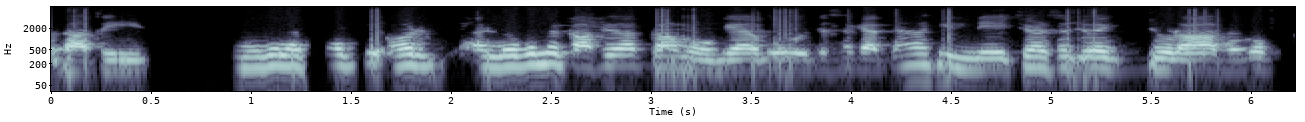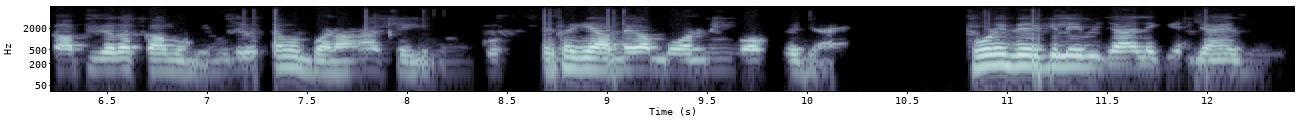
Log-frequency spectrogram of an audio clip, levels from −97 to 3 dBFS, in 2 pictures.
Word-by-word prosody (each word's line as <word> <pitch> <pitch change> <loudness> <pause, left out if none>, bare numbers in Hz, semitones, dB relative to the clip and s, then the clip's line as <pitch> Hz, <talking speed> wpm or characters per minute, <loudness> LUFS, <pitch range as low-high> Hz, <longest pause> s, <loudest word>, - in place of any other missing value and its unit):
बताते 125 +1 +1
ही 130 0 -4
हैं। 125 - -8 0.5
मुझे 155 +3 0
लगता 170 +2 -2
है - - -7
कि 175 - -3
और 180 0 +5
अ, 175 -2 -6
लोगों 170 +4 +3
में 195 -1 +3
काफ़ी 165 0 +2
ज़्यादा 175 -2 +2
कम 165 0 -1
हो 130 - +1
गया 130 +1 +1
है - - +2
वो 410 -1 -2
जैसे 415 - -15
कहते 140 +3 -2
हैं 185 - -6
ना 190 - -1
कि 185 -3 -5
नेचर 140 +3 -1
से - - -2
जो 155 - +4
एक 145 - -3
जुड़ाव 135 -2 +3
है - - -1
वो 145 - 0 0.2
काफ़ी 130 +1 -2
ज़्यादा 140 +1 +4
कम 130 -1 +3
हो 125 - -4
गया - - -15
है। - - -22
मुझे 125 - -11
लगता 145 +3 -4
है 160 - +1
वो 150 - -4
बढ़ाना 120 +2 -1
चाहिए 120 -1 -8
उनको 115 +2 -18 0.2
जैसा 155 - 0
कि 150 - +2
आपने 145 +1 +2
कहा 145 - +7
मॉर्निंग 130 +1 -2
वॉक 125 0 +2
पे 125 - -2
जाएँ। 360 - -12 0.6
थोड़ी 185 +2 +7
देर 175 -1 +5
के 170 - +2
लिए 170 0 +3
भी 165 - -2
जाएँ, 150 0 +3
लेकिन 145 - -5
जाएँ 130 0 -1
ज़रूर, 120 -1 -16
150 Hz, 290 wpm, -20 LUFS, 130-170 Hz, 0.6 s, कहा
